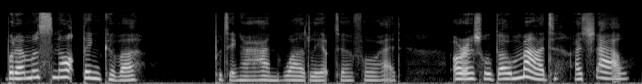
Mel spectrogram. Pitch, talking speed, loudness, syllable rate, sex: 235 Hz, 205 wpm, -17 LUFS, 5.4 syllables/s, female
